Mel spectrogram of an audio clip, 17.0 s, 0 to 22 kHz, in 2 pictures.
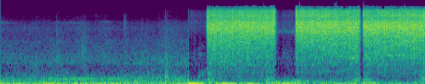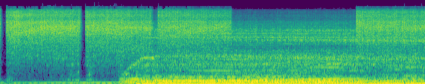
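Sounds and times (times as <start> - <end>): pressurised spray hissing: 4.1 - 13.1, 15.6 - 17.0.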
